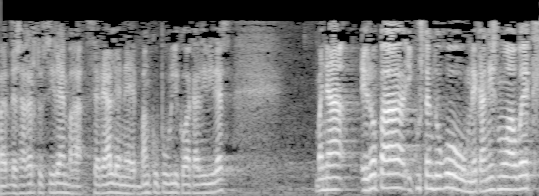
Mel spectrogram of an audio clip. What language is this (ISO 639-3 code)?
eus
